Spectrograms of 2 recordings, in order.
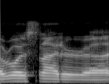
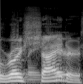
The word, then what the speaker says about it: Roy Scheider: oh it's a Royce Snyder Warner yeah yeah Roy Snyder you know Roy Scheider sorry I pronounced his name oh oh oh and there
